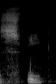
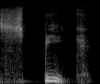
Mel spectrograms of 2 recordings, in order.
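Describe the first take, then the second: First: The vowel is plain and unemphasized. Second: The vowel is bright and emphasized. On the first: The word is not being emphasized. "If I didn't want to emphasize the word speak, I would have done it speak" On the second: The word is emphasized expressively. "I made that shit bright"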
